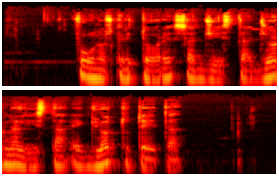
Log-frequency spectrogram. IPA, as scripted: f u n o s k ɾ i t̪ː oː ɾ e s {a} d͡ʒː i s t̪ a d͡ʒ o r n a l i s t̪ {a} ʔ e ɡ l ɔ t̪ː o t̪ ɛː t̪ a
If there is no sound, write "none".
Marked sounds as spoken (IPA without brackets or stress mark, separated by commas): a, a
